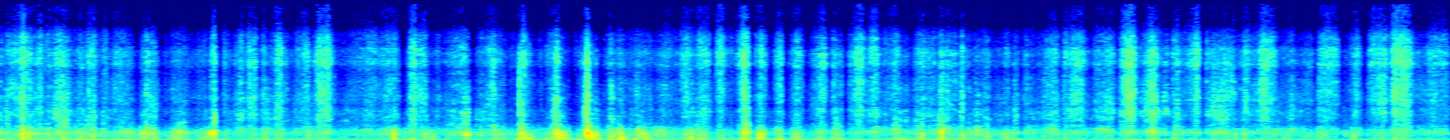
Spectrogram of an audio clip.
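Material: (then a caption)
Paper. Fingertips rub and scratch along the paper surface of a large, full, cylindrical roll of white embossed paper towels held in one hand. A steady, soft rasping texture runs throughout, with small uneven bursts of scratching over a faint low hum.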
